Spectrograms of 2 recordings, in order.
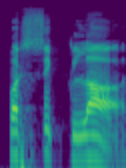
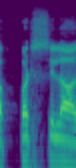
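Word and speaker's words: Priscilla: एक्कुला और परसिकला या परसिला दोनों प्रोनाउंसिएशंस हैं इसकी, ये दोनों हैं और पौलुस रसूल है।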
